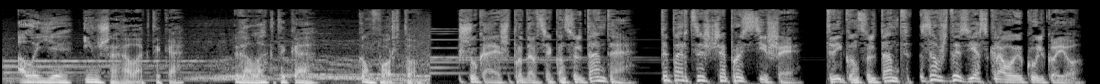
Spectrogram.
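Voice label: ukrainian voiceover locutor ucraniano, Ukrainian male voice over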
